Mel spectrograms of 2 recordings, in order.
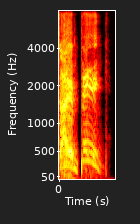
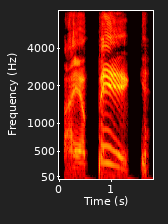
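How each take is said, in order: First: High, shouted declaration; loud boast. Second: High, soft, drawn-out echo; hushed boast. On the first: Trader hyping himself up to trade big, loud boast. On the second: Trader echoing his own catchphrase, hushed boast. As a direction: stretch it out slowly, high and small. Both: Acted.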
